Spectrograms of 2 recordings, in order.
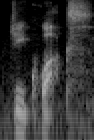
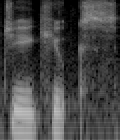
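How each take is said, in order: First: The second part sounds like 'quux'. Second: The second part sounds like 'cukes'. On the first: This is the official pronunciation. "it was officially G Quux" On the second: This is the speaker's own habitual pronunciation. "I pronounce it as G Cukes"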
